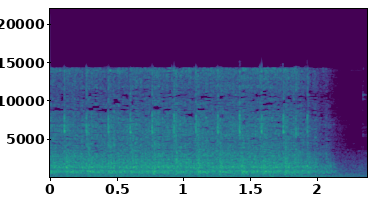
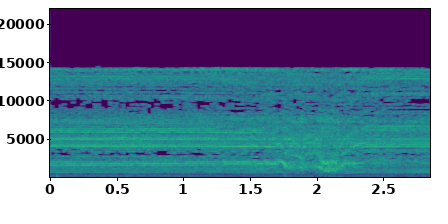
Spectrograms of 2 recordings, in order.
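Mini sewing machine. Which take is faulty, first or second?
second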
